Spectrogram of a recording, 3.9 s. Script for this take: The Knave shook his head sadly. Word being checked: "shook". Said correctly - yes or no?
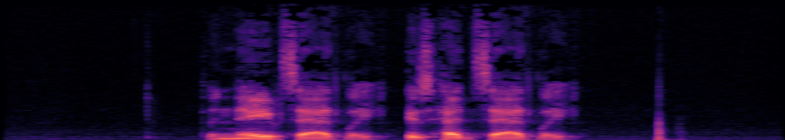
no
